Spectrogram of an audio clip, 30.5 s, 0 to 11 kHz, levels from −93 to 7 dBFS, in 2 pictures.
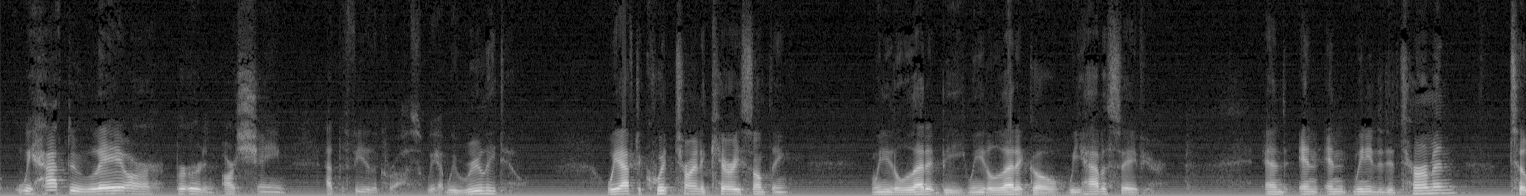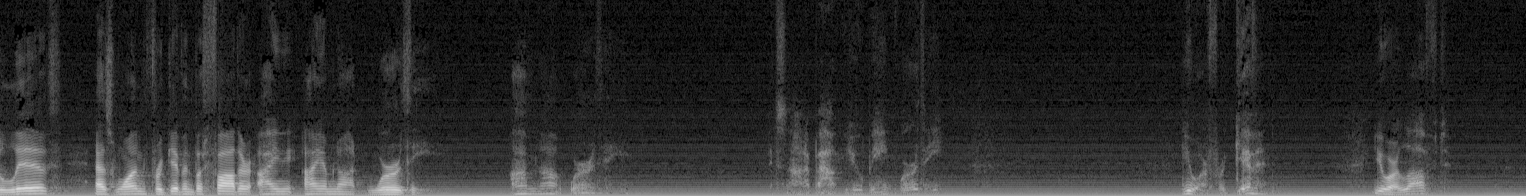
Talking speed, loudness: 150 wpm, -19 LUFS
